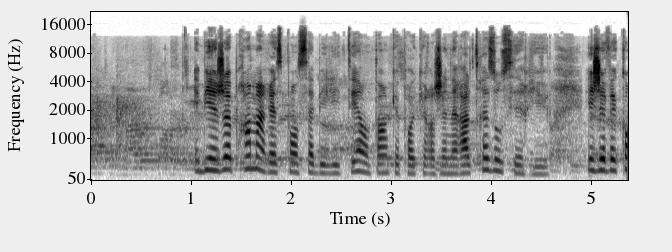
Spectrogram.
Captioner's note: applause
